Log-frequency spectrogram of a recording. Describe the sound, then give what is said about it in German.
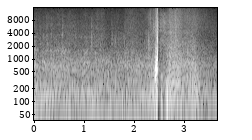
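A golf ball is struck with a 3-wood on a course: one sharp, loud crack rises out of quiet outdoor background noise, then a brief, softer swishing tail follows. “Ich versuche mein Holz 3. Die Fahne steht kurz hinter einem Bunker, der ziemlich tief ist. Den Holz 3 ganz knapp hinter die Fahne zu schlagen.”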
